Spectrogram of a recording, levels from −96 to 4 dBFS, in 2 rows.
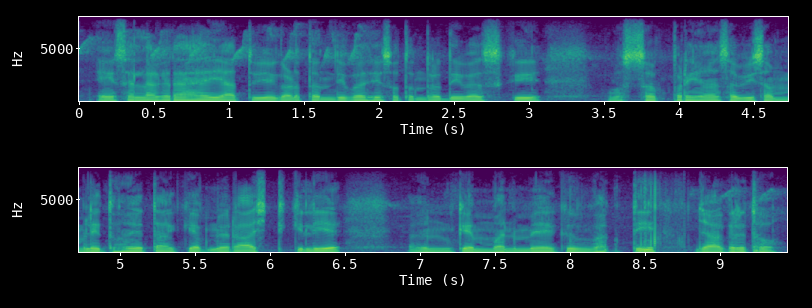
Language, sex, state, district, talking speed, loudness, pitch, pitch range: Hindi, female, Bihar, Madhepura, 185 wpm, -24 LUFS, 130 Hz, 125-130 Hz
